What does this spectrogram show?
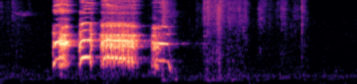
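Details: Red junglefowl used as a decoy to lure wild junglefowl, crowing once loud and harsh: a stuttering opening, a long strained middle and a falling end, then quieter broken notes trailing off into a silent, calm background.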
